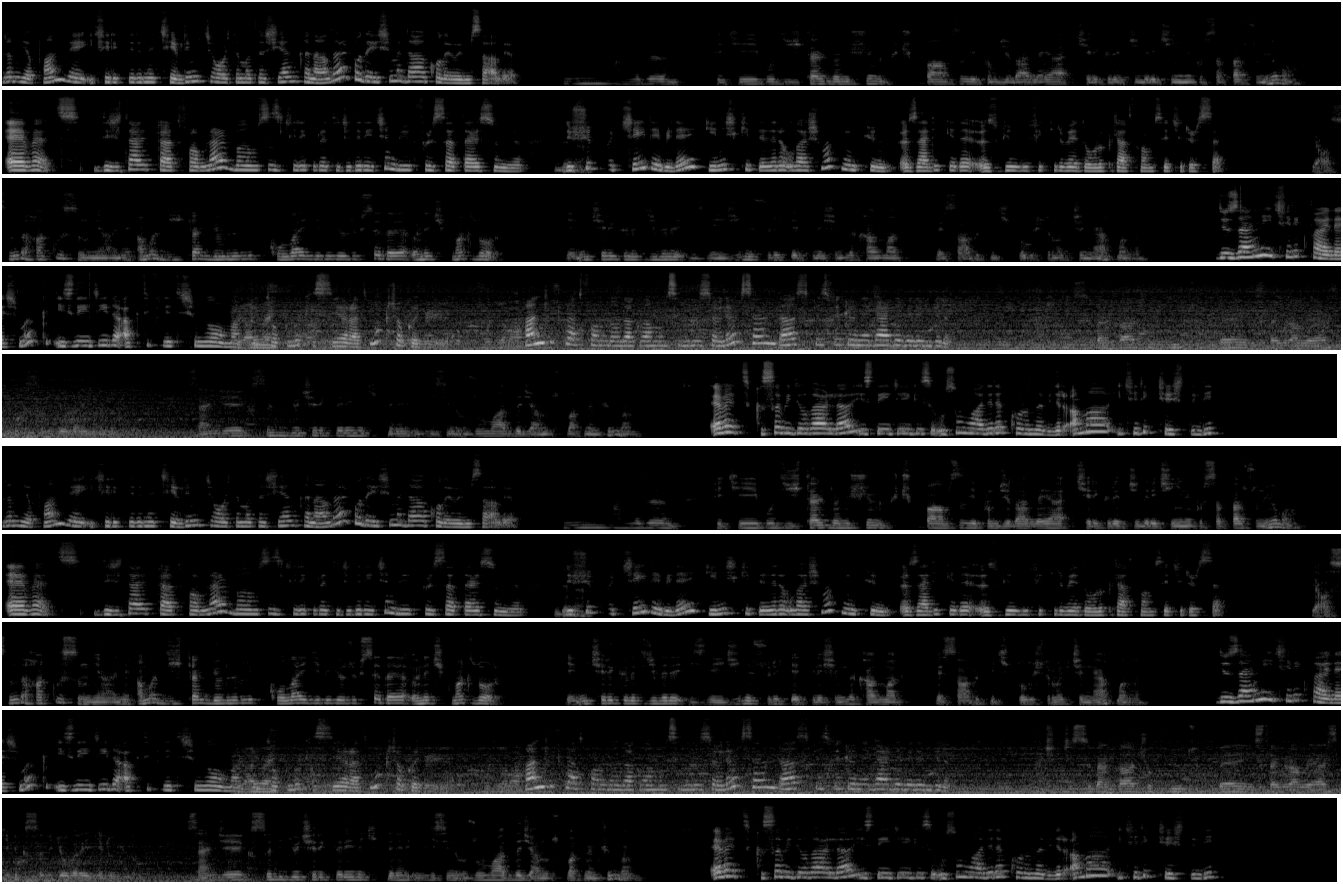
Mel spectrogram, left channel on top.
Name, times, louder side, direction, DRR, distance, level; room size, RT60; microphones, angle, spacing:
voice 1, 0.0-5.1 13.4-18.6 19.0-25.6 38.9-44.7 45.4-49.7 60.6-65.7, left 3 dB, 25° left, 0.3 m, -35 dB
voice 2, 5.6-6.7 7.1-13.0 18.9-19.2 26.5-31.8 32.4-35.7 36.1-38.2 45.0-45.4 50.6-55.0 55.4-59.9, right 2 dB, 45° right, 0.6 m, -46 dB
sound 1, 42.4-56.7, left 2 dB, 70° left, 0.6 m, -44 dB
2.7 x 2.2 x 2.7 m
head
